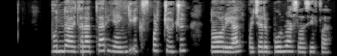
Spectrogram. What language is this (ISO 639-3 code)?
uzb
